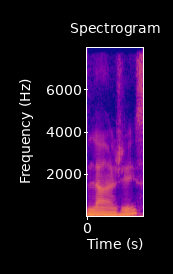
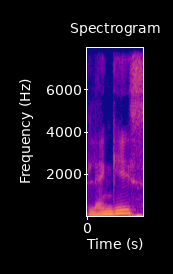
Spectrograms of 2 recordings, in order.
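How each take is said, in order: First: The name is pronounced with a French sound. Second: The name is pronounced with a German sound. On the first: "If you're French, it's Langees" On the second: "Germans pronounce it Lengees"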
